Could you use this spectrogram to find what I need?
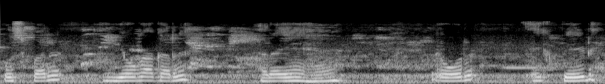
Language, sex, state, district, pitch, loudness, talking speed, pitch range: Hindi, male, Haryana, Rohtak, 170 Hz, -14 LUFS, 90 wpm, 165-180 Hz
